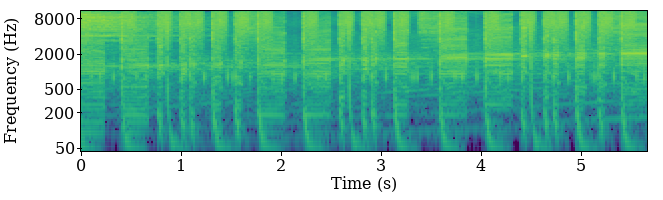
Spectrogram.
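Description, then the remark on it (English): Loud electronic music with extra fat distortion added, heavily distorted with a pounding, steady beat and gritty, saturated tones filling the whole range, played alone with no voices. “More distortion.”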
